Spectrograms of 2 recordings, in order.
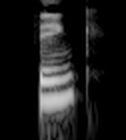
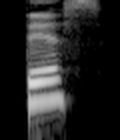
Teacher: The tongue comes gently between the teeth. For think it's soft. For this it's voiced.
